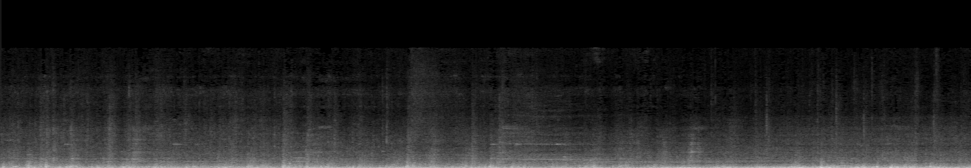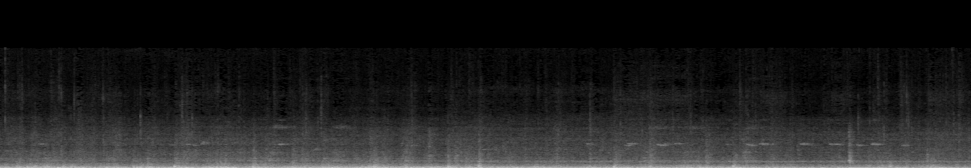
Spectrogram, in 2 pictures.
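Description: Steady running rumble of a moving passenger train heard from inside the carriage, its wheels rolling on the rails.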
